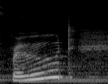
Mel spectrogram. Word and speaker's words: Freud: And the writing is heavily influenced by Freud, I'm gonna call him Freud because he's Austrian and this is the correct pronunciation anyway, so suck it up.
